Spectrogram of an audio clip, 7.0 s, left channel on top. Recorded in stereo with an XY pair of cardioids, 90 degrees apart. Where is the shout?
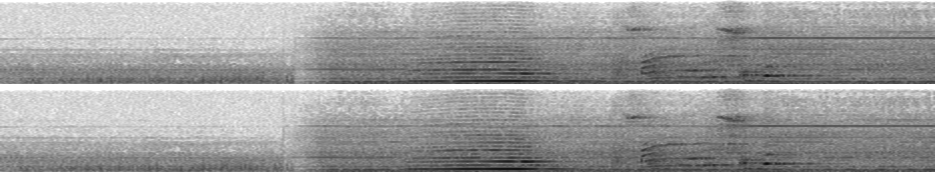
70° right, 3.5 m; by 5.8 s 30° right, 5.5 m.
